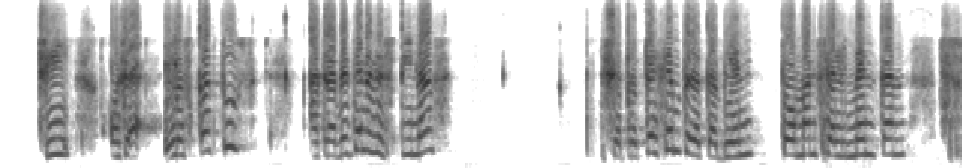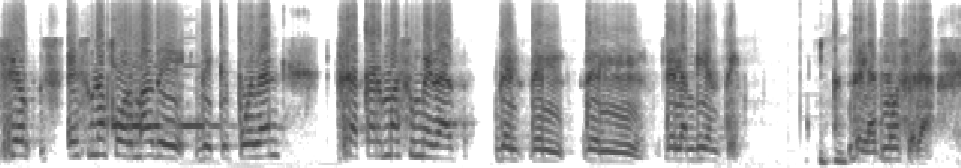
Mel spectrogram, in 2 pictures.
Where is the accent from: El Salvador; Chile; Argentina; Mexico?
Mexico; northern Mexico; Claro que lo básico es porque soy norteña, porque soy del desierto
